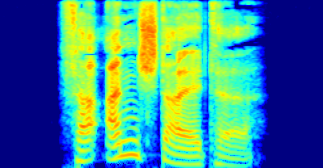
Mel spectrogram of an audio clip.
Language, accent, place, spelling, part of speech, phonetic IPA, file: German, Germany, Berlin, veranstalte, verb, [fɛɐ̯ˈʔanʃtaltə], De-veranstalte.ogg
- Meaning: inflection of veranstalten: 1. first-person singular present 2. first/third-person singular subjunctive I 3. singular imperative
